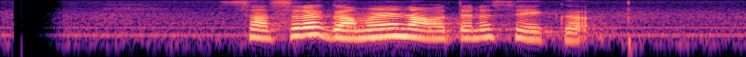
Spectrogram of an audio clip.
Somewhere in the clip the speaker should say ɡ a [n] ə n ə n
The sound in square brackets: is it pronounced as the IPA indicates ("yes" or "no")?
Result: no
